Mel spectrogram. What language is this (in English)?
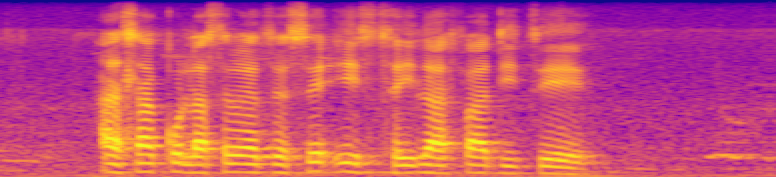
Southern Sotho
